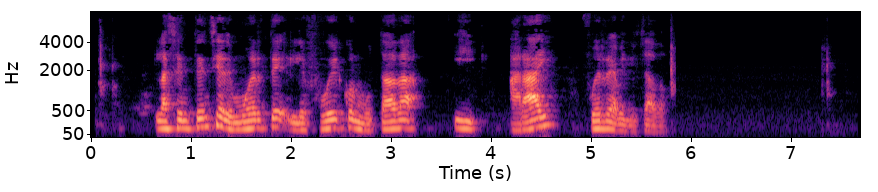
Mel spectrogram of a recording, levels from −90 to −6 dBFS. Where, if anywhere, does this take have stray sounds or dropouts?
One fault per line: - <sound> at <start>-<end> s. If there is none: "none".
none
